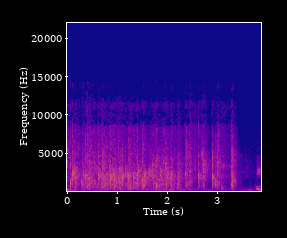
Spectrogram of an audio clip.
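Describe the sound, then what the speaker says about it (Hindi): A roomful of people claps loudly at a Republic Day celebration, dense at first and then thinning into scattered claps before stopping, with some voices mixed in. "एक बार फिर से जोरदार तालियां।"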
